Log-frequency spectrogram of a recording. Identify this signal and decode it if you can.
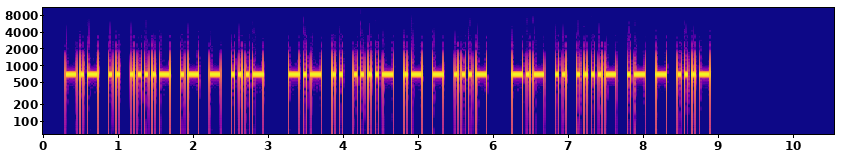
Morse code, heard as a keyed tone, about 25 wpm, 700 Hz. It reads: KI4ATV KI4ATV KI4ATV
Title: USA Call Signs Repeated 3x 25wpm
